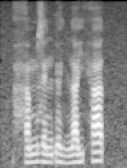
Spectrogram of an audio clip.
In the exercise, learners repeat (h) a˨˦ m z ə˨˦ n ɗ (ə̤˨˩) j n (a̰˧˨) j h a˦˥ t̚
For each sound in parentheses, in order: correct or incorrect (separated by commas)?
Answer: correct, correct, incorrect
